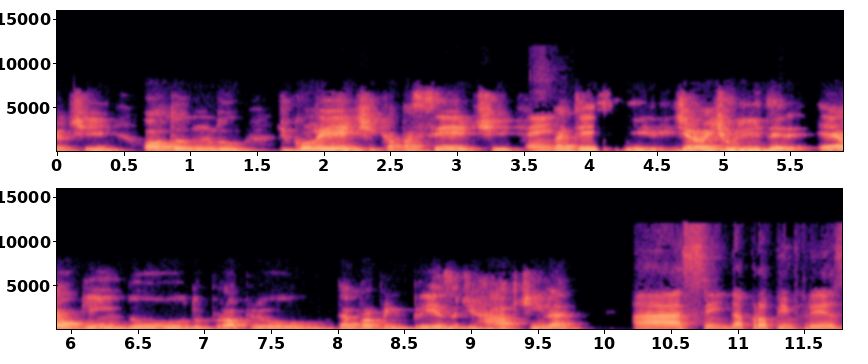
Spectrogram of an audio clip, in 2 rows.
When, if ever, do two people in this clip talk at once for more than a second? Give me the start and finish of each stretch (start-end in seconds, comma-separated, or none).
none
